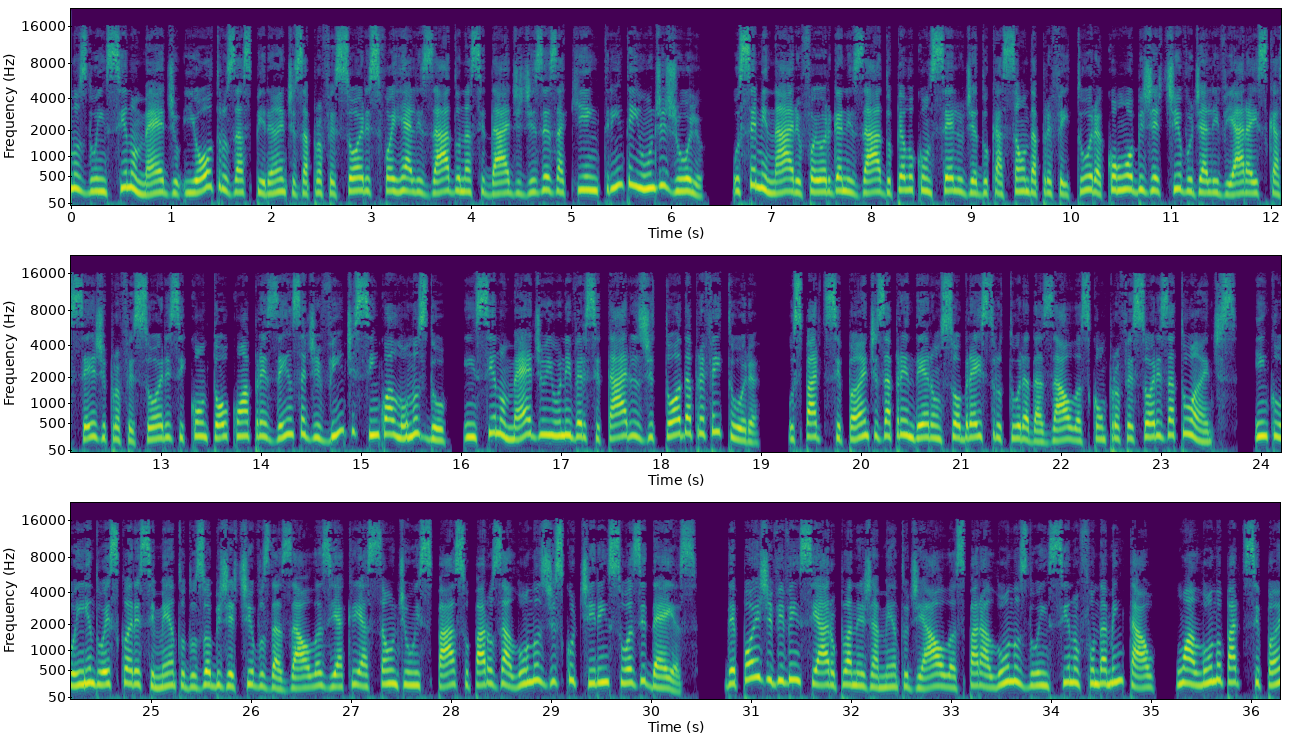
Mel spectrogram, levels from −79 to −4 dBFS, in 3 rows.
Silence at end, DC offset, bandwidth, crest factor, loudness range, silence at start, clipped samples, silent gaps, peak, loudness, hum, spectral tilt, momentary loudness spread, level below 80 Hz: 0 s; under 0.1%; 16.5 kHz; 14 dB; 2 LU; 0 s; under 0.1%; 6.45-6.55 s, 19.11-19.22 s, 30.59-30.69 s; 0 dBFS; -16 LUFS; none; -4 dB/octave; 5 LU; -44 dBFS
